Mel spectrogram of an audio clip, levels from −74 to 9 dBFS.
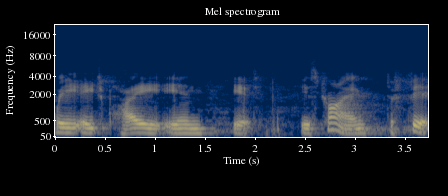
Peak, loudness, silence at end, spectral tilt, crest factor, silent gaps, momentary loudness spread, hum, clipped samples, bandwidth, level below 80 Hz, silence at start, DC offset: -6 dBFS; -23 LUFS; 0 s; -9.5 dB/octave; 16 dB; none; 10 LU; none; under 0.1%; 5.2 kHz; -64 dBFS; 0 s; under 0.1%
